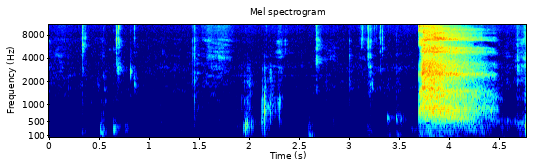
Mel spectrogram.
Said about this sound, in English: I'm gonna drink some water. You're all going to have to sit through me drinking water now.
